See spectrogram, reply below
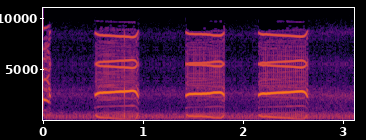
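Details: As an intruder approaches the nest in southwest Florida on 28 December 2013, the defending male bald eagle gives three long, even, shrill whistled screams, each about half a second, with a faint downward-sliding note underneath.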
